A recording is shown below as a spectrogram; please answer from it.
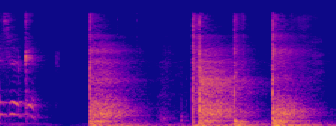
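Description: Three loud, sudden thumps about a second and a half apart, each dying away over about a second, after a brief voice at the start.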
